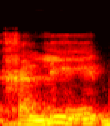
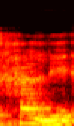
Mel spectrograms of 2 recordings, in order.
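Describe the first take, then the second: First: Khalli with the final -li stressed and held; stress on last syllable. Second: Said in the usual way. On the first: Shown as a demonstration. Teacher explains the ha ending, last syllable of khalli stressed. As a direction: lean into the end of khalli. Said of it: "would have a ha at the end". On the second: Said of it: "is just a ya at the end".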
